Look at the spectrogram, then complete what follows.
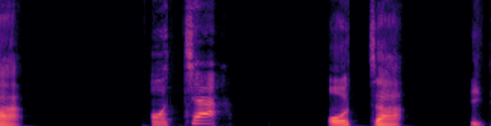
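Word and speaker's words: お茶: ชา เลย ชา ชา ภาษา ญี่ปุ่น ออก เสียง ว่า โอชะ โอ๊ จะ๊ อีก ที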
